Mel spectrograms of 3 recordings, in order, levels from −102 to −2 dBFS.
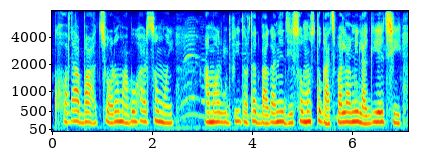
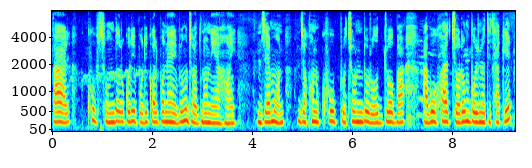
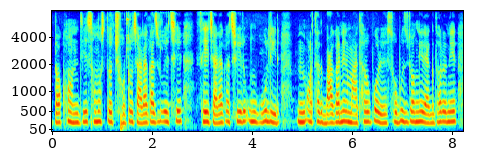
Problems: constant background noise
